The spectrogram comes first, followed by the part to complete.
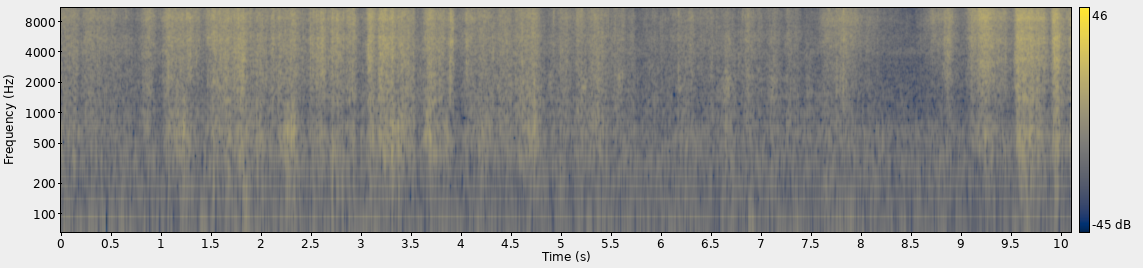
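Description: Crinkle-cut paper shred rustling and crackling as hands press and tuck it around bath bombs in a shipping box, with continuous irregular handling.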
